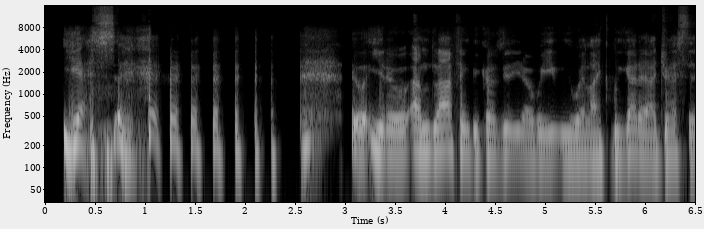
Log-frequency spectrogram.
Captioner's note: chuckles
